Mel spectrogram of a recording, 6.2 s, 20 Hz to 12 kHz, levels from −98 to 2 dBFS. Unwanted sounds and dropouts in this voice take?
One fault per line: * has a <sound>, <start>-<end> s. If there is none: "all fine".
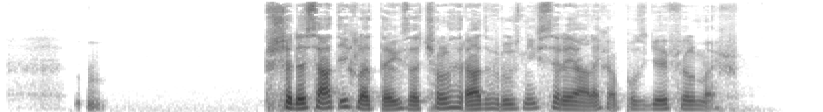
all fine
